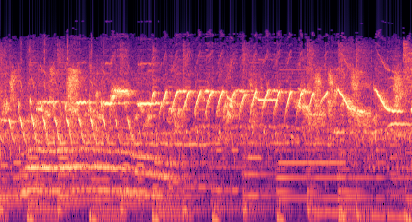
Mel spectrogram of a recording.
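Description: Background music with a steady beat, with high falling chirps like birdsong repeating over it. A quick run of high notes and a slow falling glide sound in the first two seconds.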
